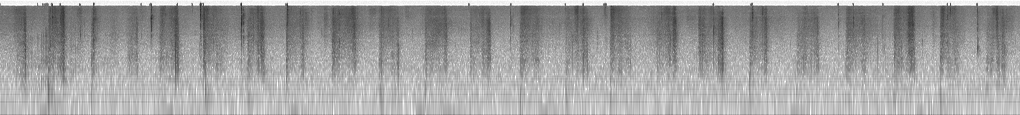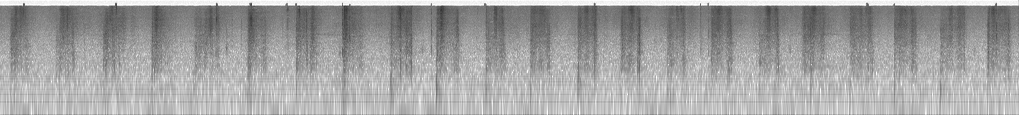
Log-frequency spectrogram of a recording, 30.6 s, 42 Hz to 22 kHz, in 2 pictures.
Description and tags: carpet 07a leathersandals walk
Walking on carpet: leather sandals. Recorded with a ZOOM H2 in a basement of a house, normalized with Audacity.
footstep, footsteps, steps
